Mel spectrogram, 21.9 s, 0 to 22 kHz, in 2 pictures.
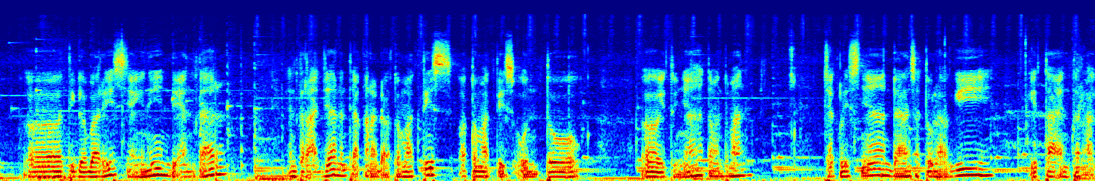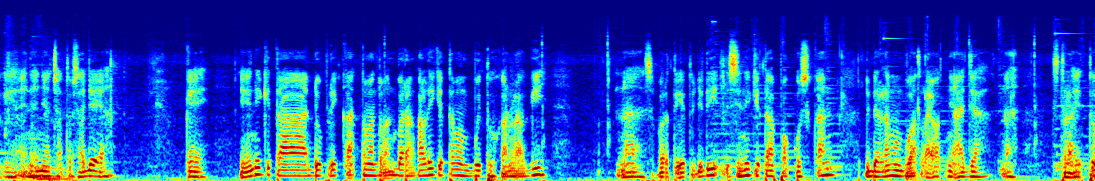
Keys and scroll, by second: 3.1 Return, 4.9 BackSpace, 5.4 ctrl+z, 5.7 Delete, 7.0 l, 12.1 Return, 18.2 BackSpace.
